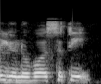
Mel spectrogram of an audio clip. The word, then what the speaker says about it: university: Similarly, Danny has to join in a university. University, U is being pronounced as Y, U. So we have to add a before it because it gives a consonant sound.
